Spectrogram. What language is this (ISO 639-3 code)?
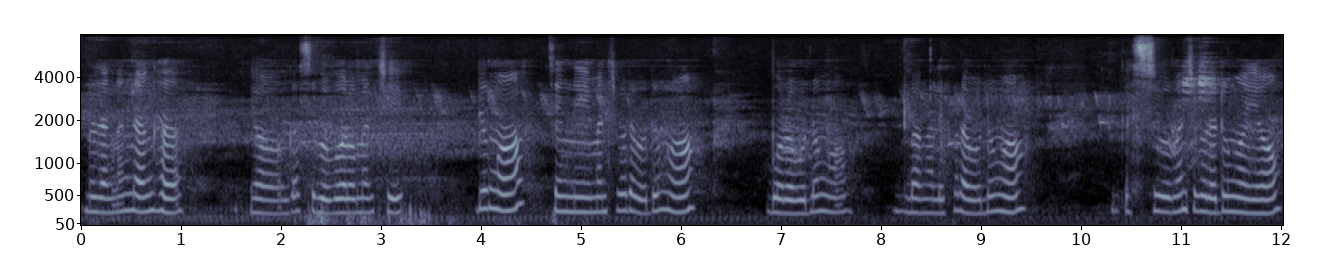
brx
